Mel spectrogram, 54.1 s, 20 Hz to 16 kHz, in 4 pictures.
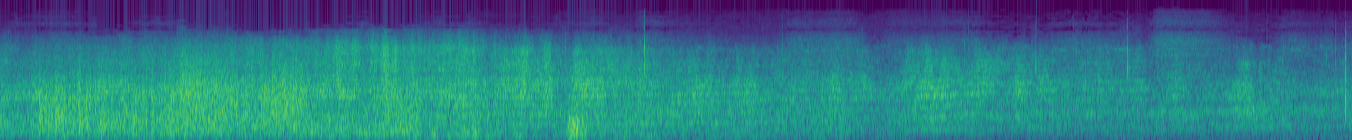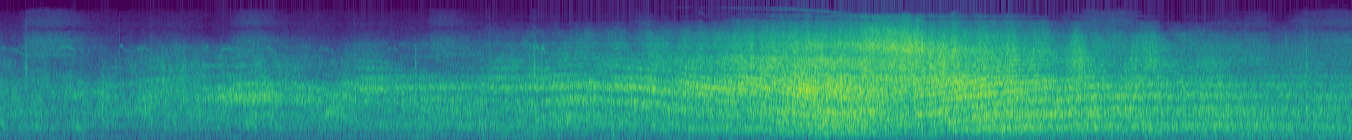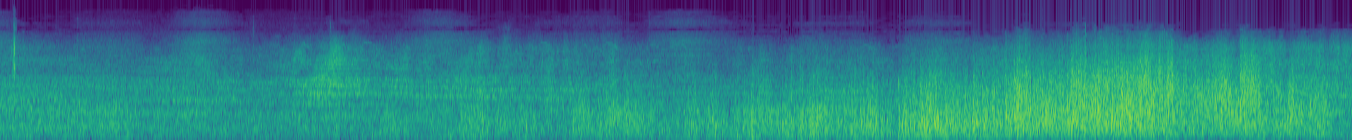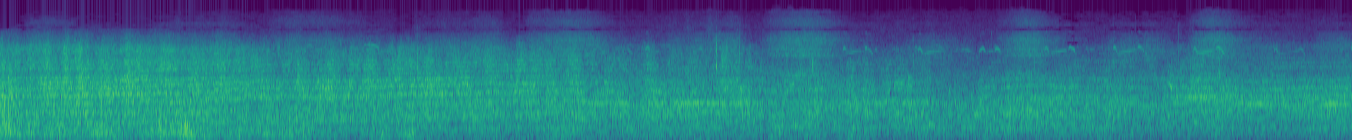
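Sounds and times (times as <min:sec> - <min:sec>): model jet turbine whine: 0:00.0 - 0:54.0.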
